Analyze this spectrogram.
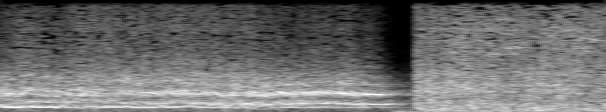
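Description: A loud, sustained tire screech wails for about a second and a half, then cuts abruptly into a harsh crash with a spray of shattering glass. No voices are heard.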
